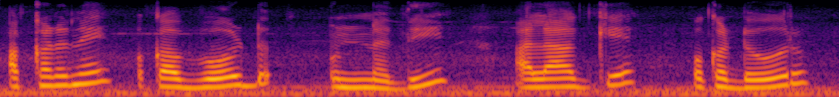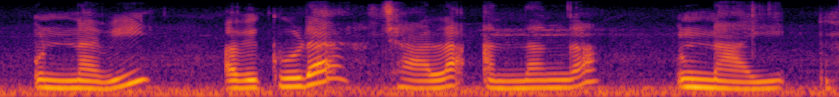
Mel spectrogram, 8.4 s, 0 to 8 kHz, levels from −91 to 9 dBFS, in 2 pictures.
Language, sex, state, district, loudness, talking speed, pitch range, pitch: Telugu, male, Andhra Pradesh, Sri Satya Sai, -18 LUFS, 95 wpm, 190-240 Hz, 210 Hz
